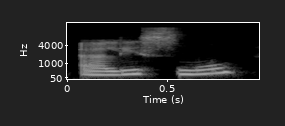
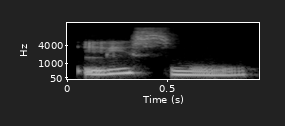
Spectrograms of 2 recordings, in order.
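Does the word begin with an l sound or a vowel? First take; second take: vowel; l sound. First: The word starts with an a vowel. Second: The word starts directly with an l. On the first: "menetapkan hamzah ya di al-ta'rif maka menjadi alismu diberikan fathah" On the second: "dihilangkan si hamzahnya menjadi"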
